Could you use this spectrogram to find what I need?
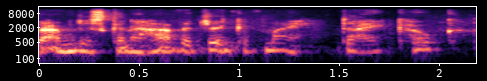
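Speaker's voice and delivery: a little private aside, whispered. Real, not acted. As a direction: whisper it under your breath. Aside while audience types.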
